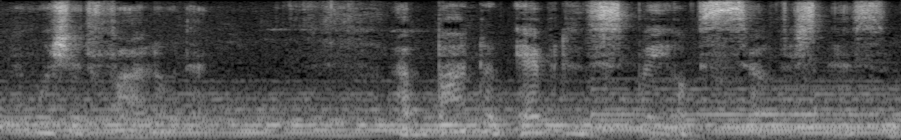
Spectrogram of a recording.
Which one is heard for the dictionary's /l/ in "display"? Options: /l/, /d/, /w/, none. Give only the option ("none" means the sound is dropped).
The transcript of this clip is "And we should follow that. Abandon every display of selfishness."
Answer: none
